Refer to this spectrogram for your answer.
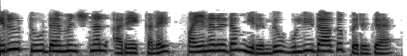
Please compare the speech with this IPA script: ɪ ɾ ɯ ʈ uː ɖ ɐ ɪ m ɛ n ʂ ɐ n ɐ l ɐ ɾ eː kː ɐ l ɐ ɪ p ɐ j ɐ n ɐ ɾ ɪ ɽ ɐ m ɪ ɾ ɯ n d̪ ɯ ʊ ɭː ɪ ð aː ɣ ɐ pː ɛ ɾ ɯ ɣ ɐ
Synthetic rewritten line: ɪ ɾ ɯ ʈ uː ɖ ɐ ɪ m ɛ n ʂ ɐ n ɐ l ɐ ɾ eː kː ɐ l ɐ ɪ p ɐ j ɐ n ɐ ɾ ɪ ɽ ɐ m ɪ ɾ ɯ n d̪ ɯ ʊ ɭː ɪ ð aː ɣ ɐ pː ɛ ɾ ɯ ɣ ɐ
